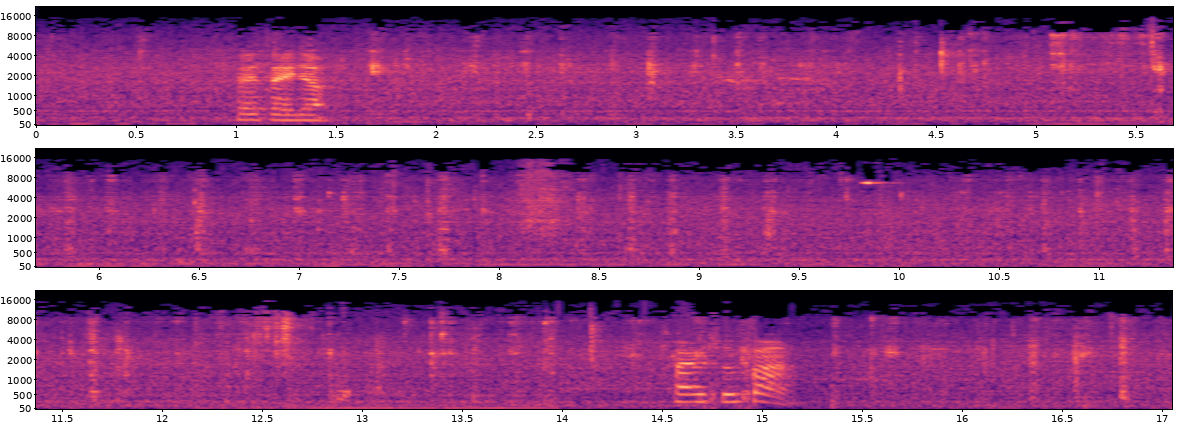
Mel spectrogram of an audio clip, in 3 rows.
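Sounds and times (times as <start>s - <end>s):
steady low hum: 0.0s - 17.0s
person chewing: 1.6s - 14.6s, 15.3s - 17.0s.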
